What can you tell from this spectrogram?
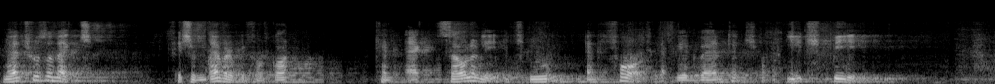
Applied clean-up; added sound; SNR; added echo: neural separator model SepFormer DNS4.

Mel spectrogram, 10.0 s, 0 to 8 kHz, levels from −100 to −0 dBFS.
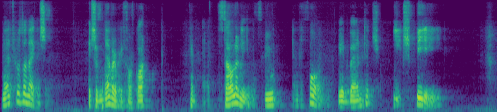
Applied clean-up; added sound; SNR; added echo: neural mask model DeepFilterNet 3.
